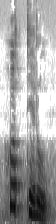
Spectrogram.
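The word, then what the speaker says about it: ホテル: Um exemplo disso é a palavra hotel. Em português nós dizemos hotel. termina num L. Portanto, eu não tenho aum sílaba. Então, o que é que acontece? Eu vou adaptar para o japonês e a palavra vai vai ser rottero. R te ru. Três sílabas, três e caracteres que correspondem a sílabas fonéticas.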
